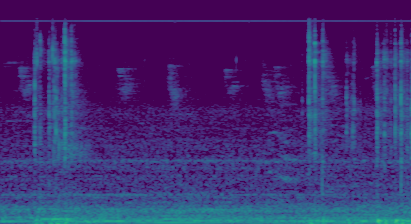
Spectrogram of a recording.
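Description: Fingers type on a computer keyboard in short bursts of quick, close clicks separated by pauses, over a low steady room hum.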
